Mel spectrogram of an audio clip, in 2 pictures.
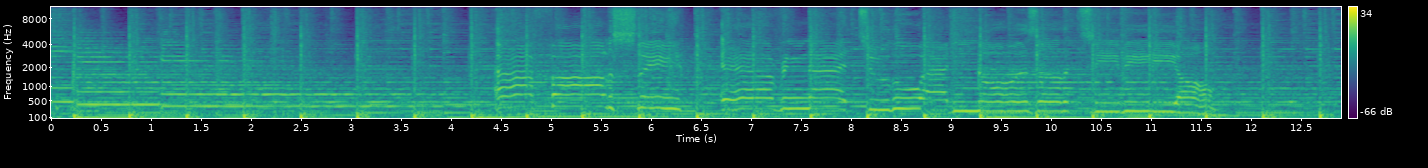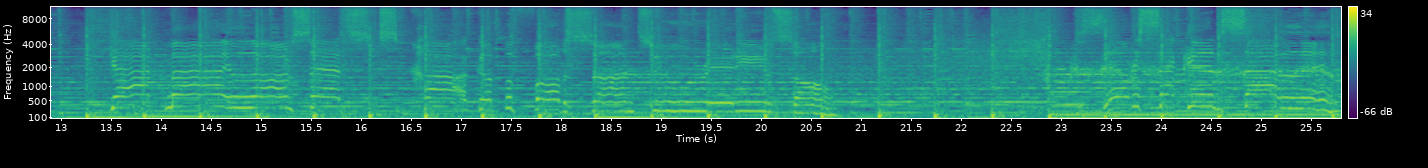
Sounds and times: Music: 0.0 - 25.8.

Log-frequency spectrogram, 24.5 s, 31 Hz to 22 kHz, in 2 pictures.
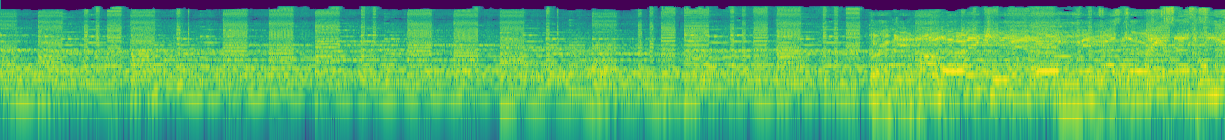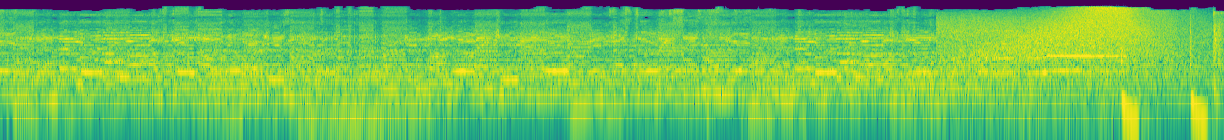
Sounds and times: Dubstep: 9.4 - 24.4.

